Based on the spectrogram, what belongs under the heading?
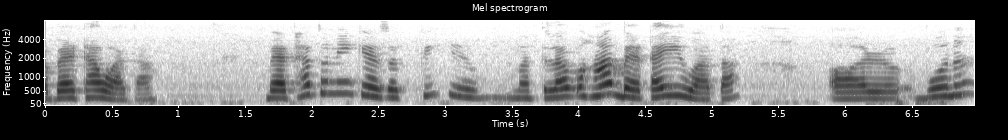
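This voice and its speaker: A woman's voice: high-pitched, darkish tone, lo-fi sound. A woman narrating a fan story casually, rambling with many fillers.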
